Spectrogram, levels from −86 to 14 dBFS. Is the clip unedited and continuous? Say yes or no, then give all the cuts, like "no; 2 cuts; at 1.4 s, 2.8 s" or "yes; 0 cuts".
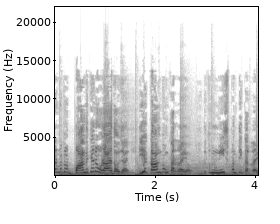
yes; 0 cuts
